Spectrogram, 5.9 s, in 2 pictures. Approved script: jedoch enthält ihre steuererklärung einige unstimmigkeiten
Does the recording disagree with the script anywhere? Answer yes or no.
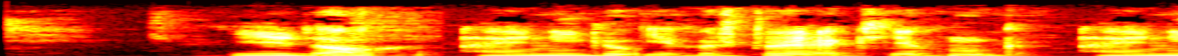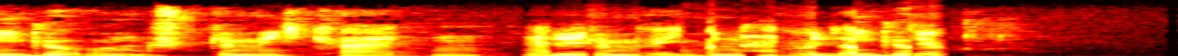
yes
